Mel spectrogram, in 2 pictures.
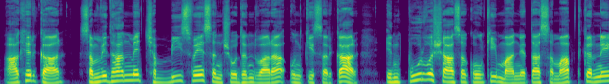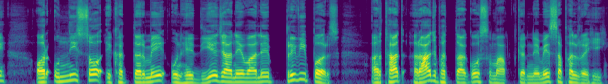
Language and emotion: Hindi, neutral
